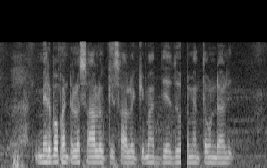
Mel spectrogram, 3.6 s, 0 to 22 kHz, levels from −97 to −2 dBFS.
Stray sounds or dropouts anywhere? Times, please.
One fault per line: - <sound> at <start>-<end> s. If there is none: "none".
- dropout at 2.4-2.5 s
